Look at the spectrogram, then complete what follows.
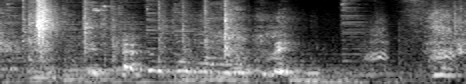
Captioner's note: ravens cawing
